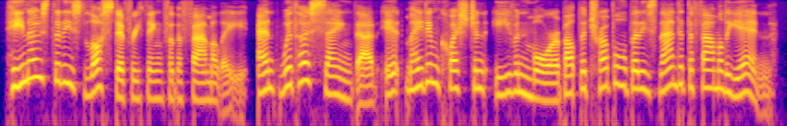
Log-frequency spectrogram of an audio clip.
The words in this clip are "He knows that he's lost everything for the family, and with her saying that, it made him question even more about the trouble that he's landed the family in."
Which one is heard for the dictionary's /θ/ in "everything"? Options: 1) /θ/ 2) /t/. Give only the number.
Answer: 1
